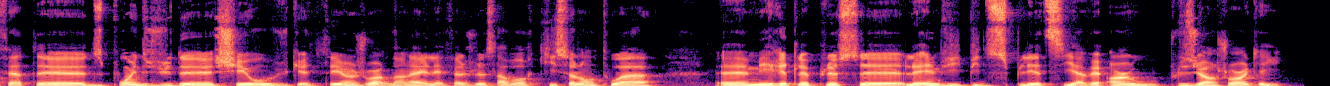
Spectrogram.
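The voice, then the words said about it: Quebecois French accent. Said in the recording (French): “l'accent québécois”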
